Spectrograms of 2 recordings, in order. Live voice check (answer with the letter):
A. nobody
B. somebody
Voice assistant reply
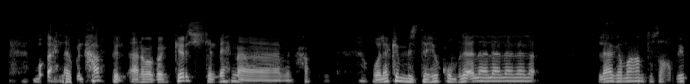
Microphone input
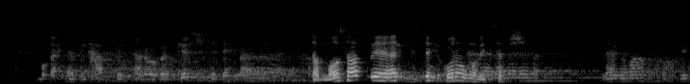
B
